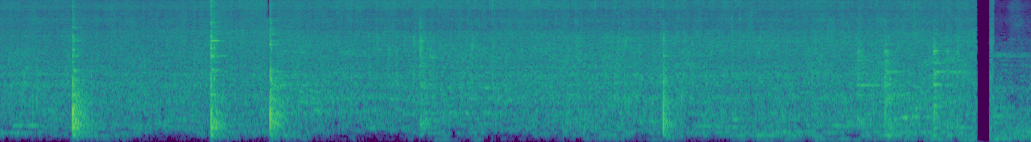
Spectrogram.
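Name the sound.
onions frying in a pan until light brown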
